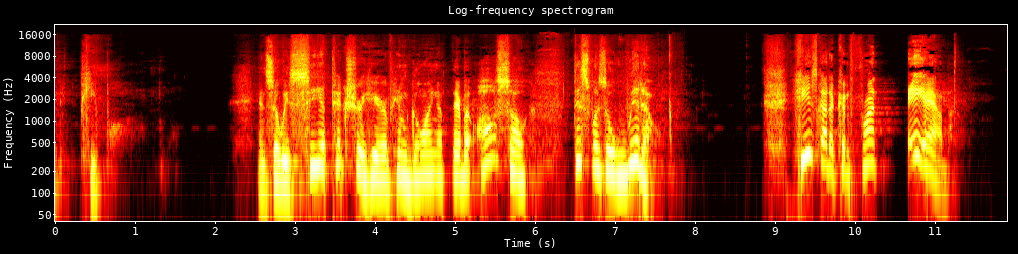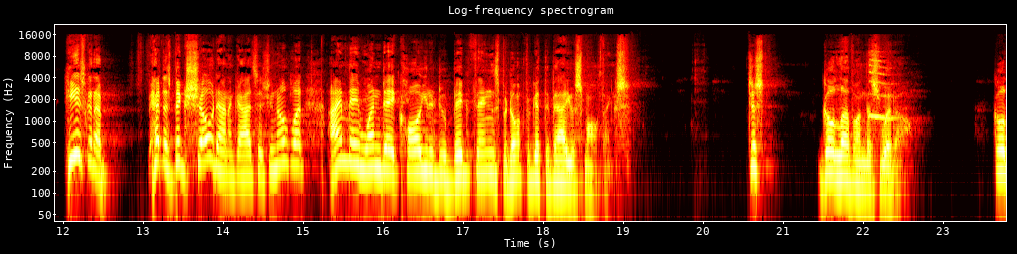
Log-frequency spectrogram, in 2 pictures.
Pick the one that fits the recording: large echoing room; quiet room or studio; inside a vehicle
large echoing room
